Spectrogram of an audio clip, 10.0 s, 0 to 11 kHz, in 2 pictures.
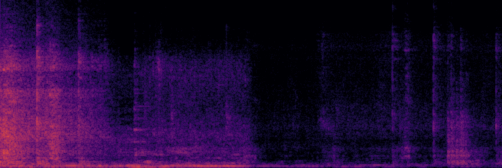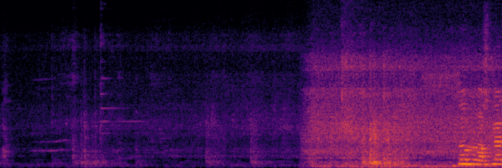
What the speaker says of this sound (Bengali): তো এখন 2-4 মিনিট হাতে সময় নিয়ে মশলাটা ভালো মতো করে কষবো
